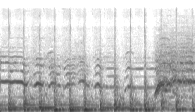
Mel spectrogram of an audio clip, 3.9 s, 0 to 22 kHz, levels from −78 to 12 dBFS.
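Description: No technical faults can be heard anywhere in the audio.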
